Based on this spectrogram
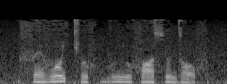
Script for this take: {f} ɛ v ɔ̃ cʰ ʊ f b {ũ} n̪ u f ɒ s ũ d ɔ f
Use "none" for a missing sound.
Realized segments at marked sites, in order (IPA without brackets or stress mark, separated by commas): f, u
